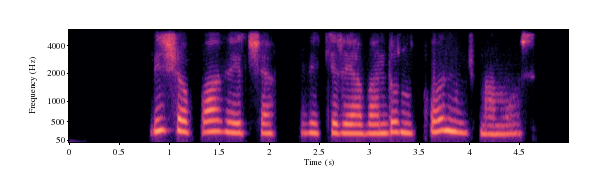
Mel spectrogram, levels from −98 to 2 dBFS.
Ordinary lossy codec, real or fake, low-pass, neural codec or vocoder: Opus, 16 kbps; fake; 5.4 kHz; codec, 24 kHz, 0.9 kbps, WavTokenizer, small release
